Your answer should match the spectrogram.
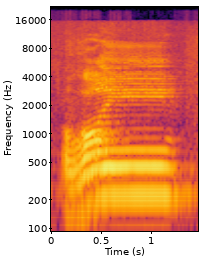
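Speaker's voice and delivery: Ghain. gargled from the top of the throat, drawn out; rolled, gargled Ghain; Arabic letter ghain. Shown as a demonstration. Teacher modelling the heavy throat letter, gargled. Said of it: "there's no click".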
